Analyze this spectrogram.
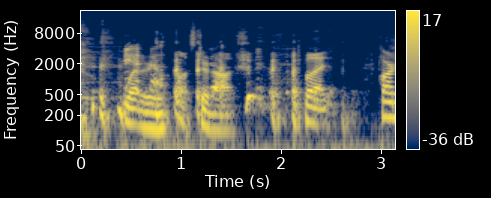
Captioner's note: all laughing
